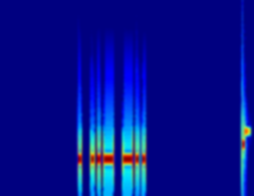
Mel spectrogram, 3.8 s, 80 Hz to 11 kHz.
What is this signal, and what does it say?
Morse code, heard as a keyed tone, about 25 wpm, 700 Hz. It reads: EUD
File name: Three Letter-Number Combinations - 25wpm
